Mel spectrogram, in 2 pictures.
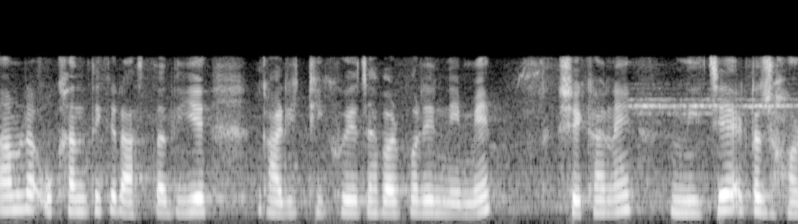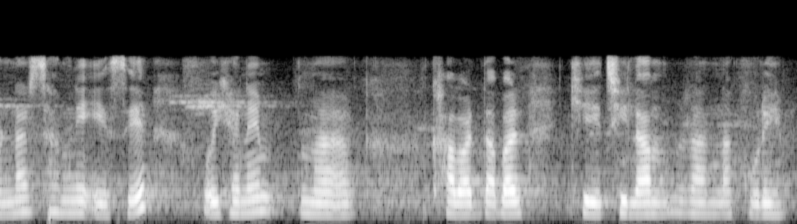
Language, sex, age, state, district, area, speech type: Bengali, female, 60+, West Bengal, Purulia, urban, spontaneous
